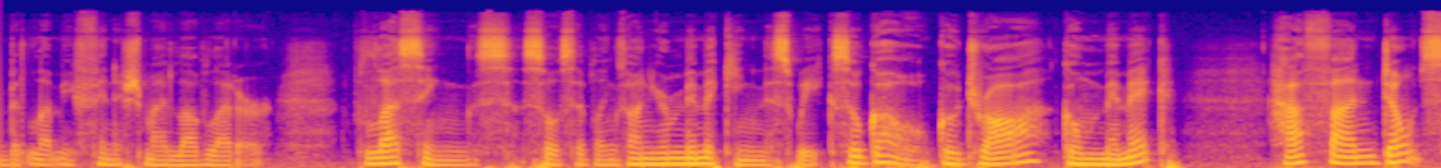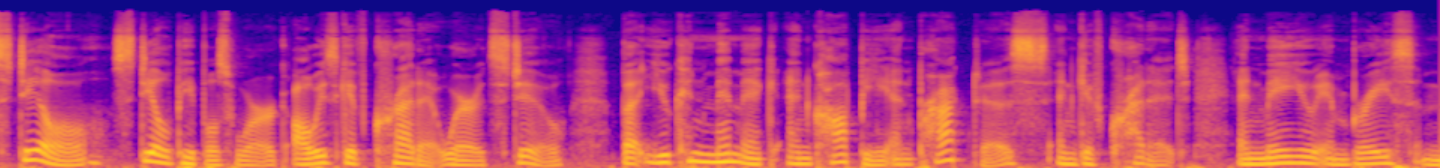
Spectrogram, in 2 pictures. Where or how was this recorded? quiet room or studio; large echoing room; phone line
quiet room or studio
